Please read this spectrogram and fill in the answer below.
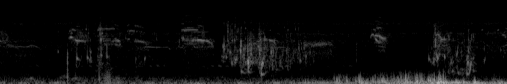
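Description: Shallow paddy-field water splashing and sloshing under wading legs, louder in the second half, with birds chirping.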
